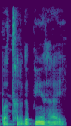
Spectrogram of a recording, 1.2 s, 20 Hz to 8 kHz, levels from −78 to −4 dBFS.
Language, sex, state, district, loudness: Hindi, male, Bihar, Sitamarhi, -26 LUFS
